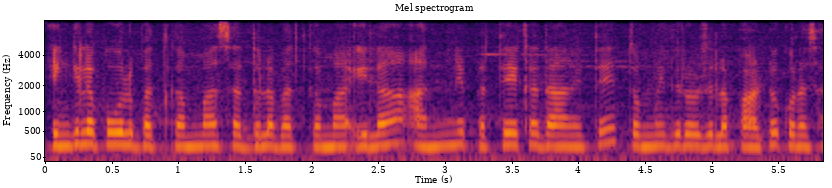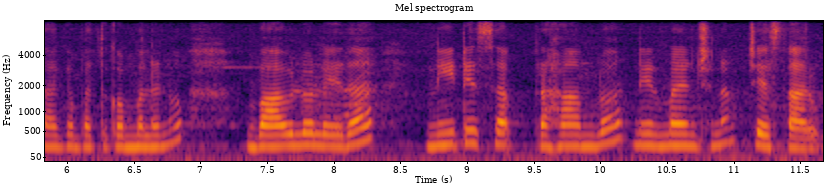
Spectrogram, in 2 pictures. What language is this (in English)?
Telugu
